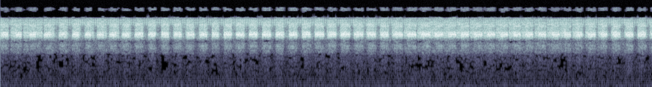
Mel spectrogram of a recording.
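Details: Summer cicada chorus from Provence in southern France, a loud shrill buzz pulsing steadily about three times per second with a continuous hiss underneath from many insects.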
